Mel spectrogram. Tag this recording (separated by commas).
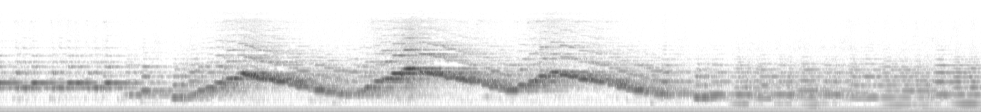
Wind instrument, Flute, playing flute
